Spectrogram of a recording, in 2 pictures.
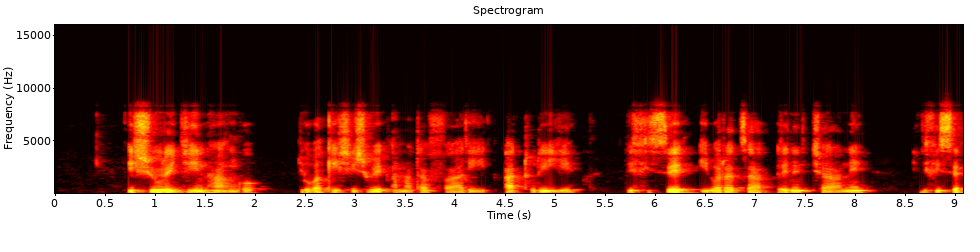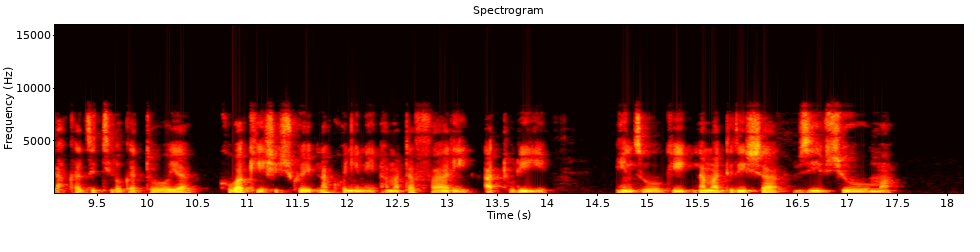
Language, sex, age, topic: Rundi, male, 25-35, education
